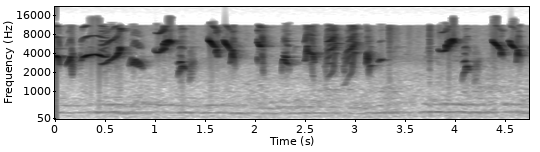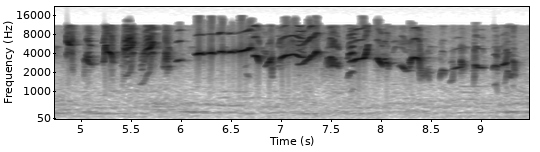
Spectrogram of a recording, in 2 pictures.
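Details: Lure recording of an oriental magpie-robin, meant to set birds singing: fast, varied bright whistles and sharp chips in dense bursts, a short pause, then a long high whistle and more rapid rising and falling notes, over a low hum.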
